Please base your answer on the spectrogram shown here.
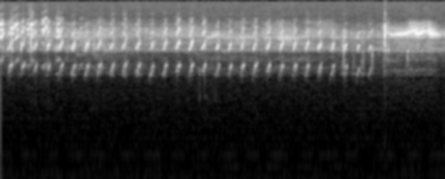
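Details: Swiftlet lure call played to draw swiftlets to nest: fast repeated high chitters, around four per second, in a long even series, ending with a thin whistled tone over steady hiss.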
